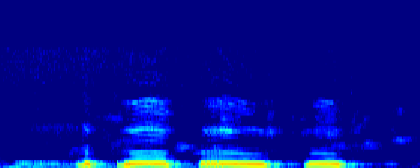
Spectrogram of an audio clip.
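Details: Decoy spotted dove cooing in a contest against a wild bird: one short note, then three longer, steady, hollow coos at the same low pitch, with a faint low rumble before the calls.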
